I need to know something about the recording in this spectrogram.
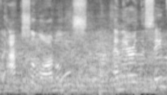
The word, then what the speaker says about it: Axolotl: Axolotl. Rhymes with bottle.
